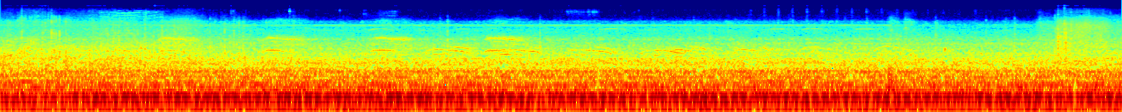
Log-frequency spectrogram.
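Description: A string of short animal calls, each rising and falling, coming about one or two a second and crowding together in the middle, over a steady low hum.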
